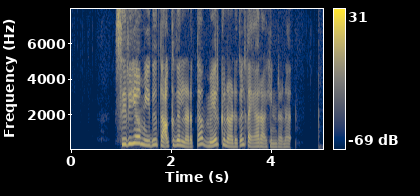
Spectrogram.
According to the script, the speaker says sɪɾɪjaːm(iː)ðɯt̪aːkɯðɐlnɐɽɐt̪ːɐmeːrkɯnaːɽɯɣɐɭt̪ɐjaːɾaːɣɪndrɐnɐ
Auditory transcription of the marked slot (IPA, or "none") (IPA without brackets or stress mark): iː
